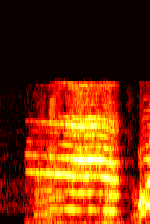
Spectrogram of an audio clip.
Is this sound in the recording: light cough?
no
